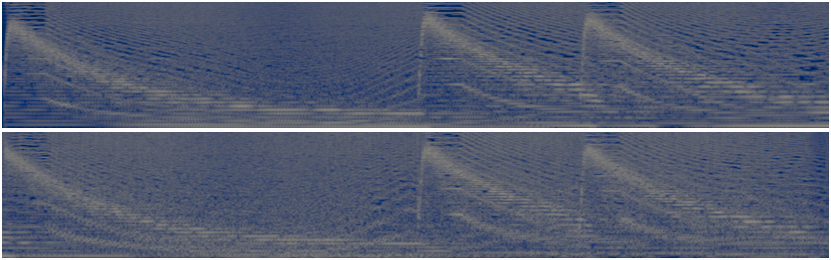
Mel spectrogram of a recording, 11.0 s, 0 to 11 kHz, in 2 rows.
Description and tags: TheDarkestBeat Keys 01 - Loop01
Sinister and foreboding synth line. Swelling analog modeled synthesizer
scary, dark, synth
